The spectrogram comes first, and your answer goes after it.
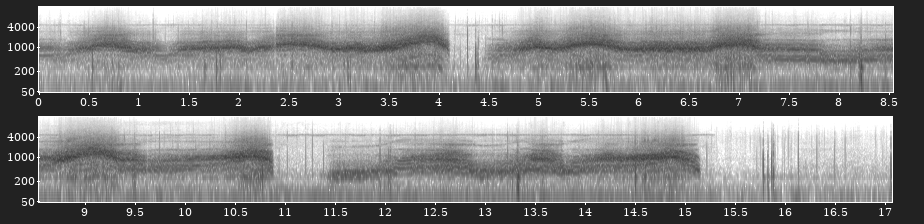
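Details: Mating cries of a female mountain lion from a worn wildlife-call record: a run of drawn-out wailing screams, each swelling and rising at the end, three long bouts separated by short breaks, with hiss and surface crackle throughout.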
